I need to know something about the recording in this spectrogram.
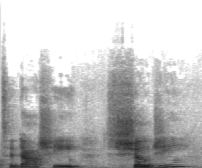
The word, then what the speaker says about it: Tadashi Shoji: brand I've been hearing about and it's called Tadashi Shoji and that's how you pronounce it um it is somewhat current style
